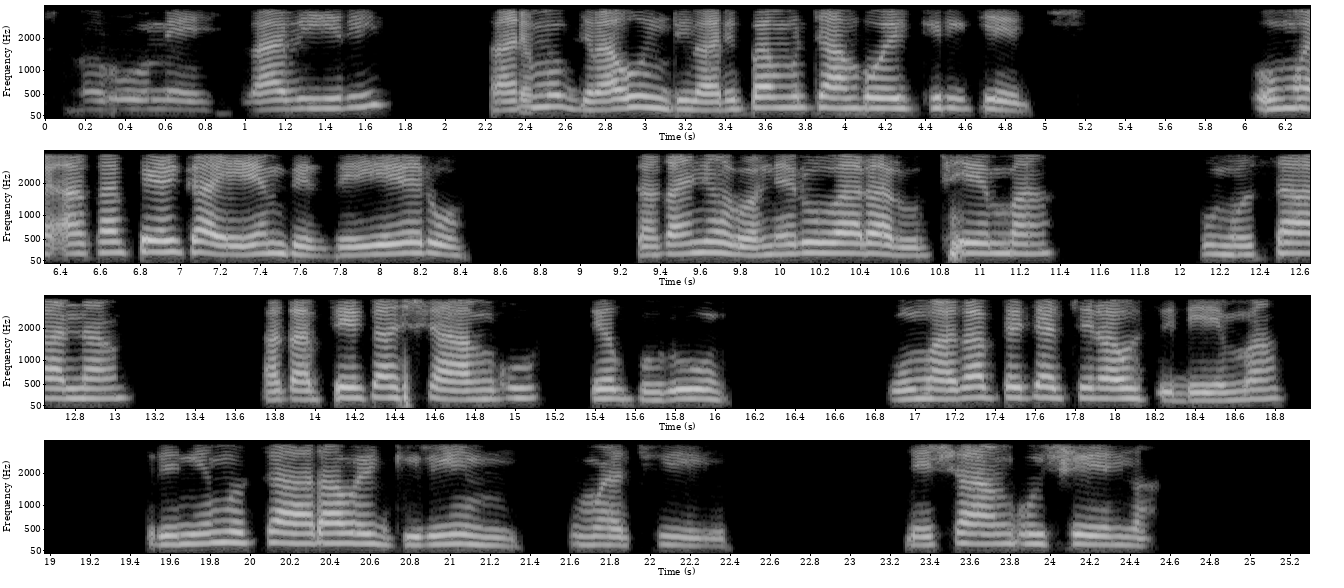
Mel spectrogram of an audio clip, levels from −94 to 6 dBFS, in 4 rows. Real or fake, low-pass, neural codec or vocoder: fake; 3.6 kHz; codec, 16 kHz in and 24 kHz out, 1.1 kbps, FireRedTTS-2 codec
